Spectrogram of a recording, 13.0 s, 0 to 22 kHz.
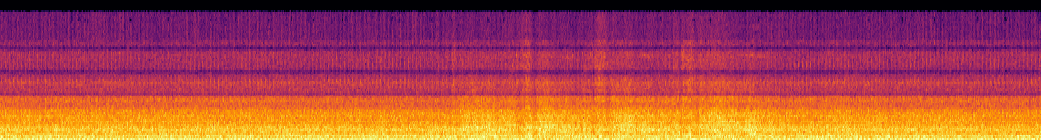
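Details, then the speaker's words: Nissan 280ZX turbo engine on a test stand running on the existing ECU to confirm the setup works: catches and settles into an even steady idle with a smooth low hum, no knocks or misses; normal idle. "we will start make sure everything's working with the test set up"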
